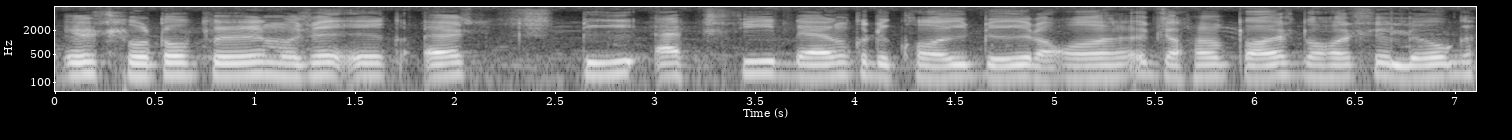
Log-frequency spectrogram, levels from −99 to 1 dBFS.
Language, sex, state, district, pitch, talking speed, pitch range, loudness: Hindi, male, Madhya Pradesh, Katni, 145 Hz, 135 wpm, 135-155 Hz, -15 LUFS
